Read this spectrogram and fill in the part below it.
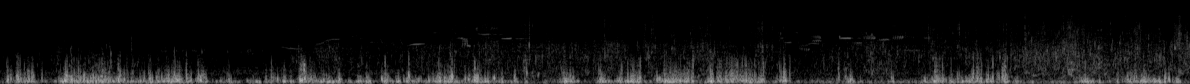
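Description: A hooked fish splashes and thrashes in shallow water.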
